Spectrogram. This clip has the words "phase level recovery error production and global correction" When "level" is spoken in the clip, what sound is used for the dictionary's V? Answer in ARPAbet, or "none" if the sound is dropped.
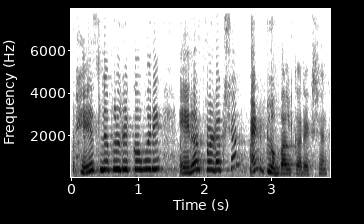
B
